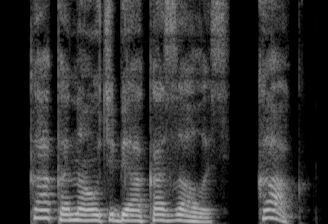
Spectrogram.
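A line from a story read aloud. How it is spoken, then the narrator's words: Angry questioning. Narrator (Russian): зло допытывалась Алла Ивановна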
